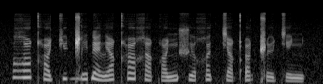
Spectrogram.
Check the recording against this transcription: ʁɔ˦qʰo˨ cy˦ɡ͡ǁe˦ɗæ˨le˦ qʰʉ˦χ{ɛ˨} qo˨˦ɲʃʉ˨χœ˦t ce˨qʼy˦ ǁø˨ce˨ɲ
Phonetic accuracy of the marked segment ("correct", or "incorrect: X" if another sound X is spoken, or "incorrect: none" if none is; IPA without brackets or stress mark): correct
